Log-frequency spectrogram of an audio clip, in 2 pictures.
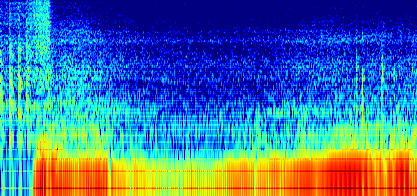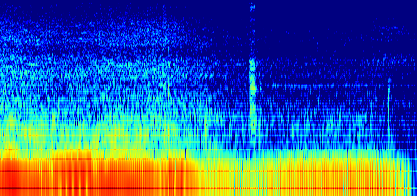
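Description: A Toyota Yaris T Sport's engine idles and then revs gently as the car creeps up onto ramps, a low steady hum that swells and settles, with a faint click near the end.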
